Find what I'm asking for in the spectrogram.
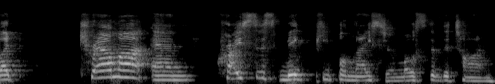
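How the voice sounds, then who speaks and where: A woman's somewhat breathy voice. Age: 60s. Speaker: teacher of a class on anxiety. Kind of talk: online class lecture. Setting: video call.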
